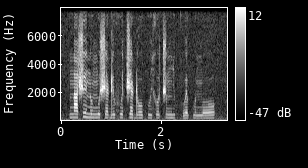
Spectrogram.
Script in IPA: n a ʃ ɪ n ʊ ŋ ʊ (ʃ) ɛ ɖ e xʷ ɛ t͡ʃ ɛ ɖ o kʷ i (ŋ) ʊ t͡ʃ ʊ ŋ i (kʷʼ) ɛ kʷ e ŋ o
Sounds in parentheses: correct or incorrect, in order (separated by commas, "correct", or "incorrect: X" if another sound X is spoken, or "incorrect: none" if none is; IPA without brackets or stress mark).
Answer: correct, incorrect: x, correct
